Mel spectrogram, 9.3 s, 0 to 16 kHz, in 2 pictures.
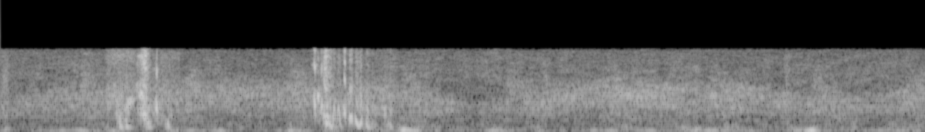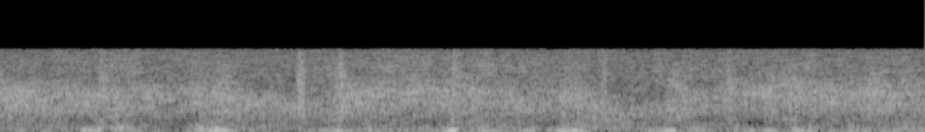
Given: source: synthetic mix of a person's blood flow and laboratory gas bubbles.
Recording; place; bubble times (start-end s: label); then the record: Doppler ultrasound of blood flow; subclavian vein
0.53-0.90 s: bubbles
1.54-1.99 s: bubbles
From the record:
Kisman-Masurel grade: 213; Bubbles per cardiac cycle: several, 3 to 8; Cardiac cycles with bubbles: 1 to 10%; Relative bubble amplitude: loud (0.450 to 0.775); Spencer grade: 1 (occasional bubble signal discernible with the cardiac motion signal, with majority of cardiac periods free of bubbles); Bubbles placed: anywhere in the cardiac cycle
